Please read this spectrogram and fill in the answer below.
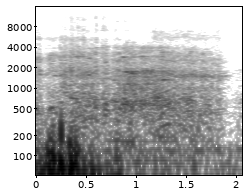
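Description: Audience laughter in a large room, dying away over about two seconds, with a low rumble in the first half second.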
